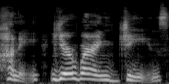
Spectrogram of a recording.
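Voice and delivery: mock short, annoyed, irritated snap. Retelling snapping at hikers on the trail: retelling snapping at someone. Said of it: "I turned around and I snapped at them".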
